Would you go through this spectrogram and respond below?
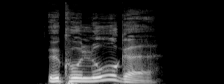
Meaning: ecologist (male or of unspecified gender)
- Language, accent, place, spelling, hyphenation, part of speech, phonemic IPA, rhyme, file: German, Germany, Berlin, Ökologe, Öko‧lo‧ge, noun, /ˌøkoˈloːɡə/, -oːɡə, De-Ökologe.ogg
